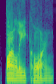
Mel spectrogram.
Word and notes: barleycorn: American English

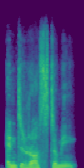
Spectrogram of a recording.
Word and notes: enterostomy: Indian

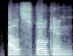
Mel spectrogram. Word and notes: outspoken: American English

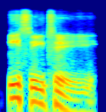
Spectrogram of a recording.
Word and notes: ECT: British English

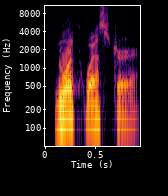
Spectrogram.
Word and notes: northwester: American English

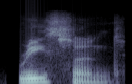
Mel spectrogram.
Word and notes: recent: American English

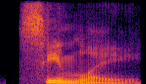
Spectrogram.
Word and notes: seemly: American English

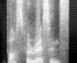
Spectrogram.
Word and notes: Phosphorescence: Indian

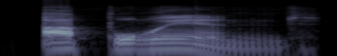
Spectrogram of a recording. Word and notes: upwind: American English

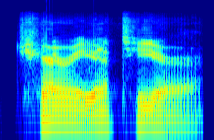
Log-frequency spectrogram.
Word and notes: charioteer: American English

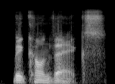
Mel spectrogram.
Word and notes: biconvex: British English

